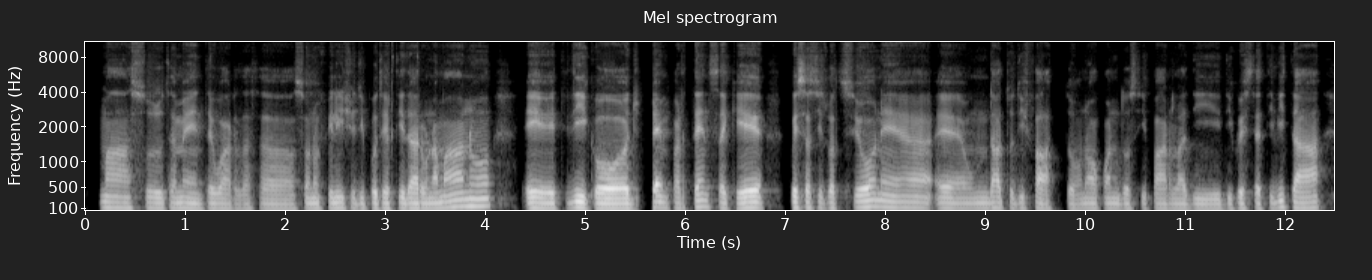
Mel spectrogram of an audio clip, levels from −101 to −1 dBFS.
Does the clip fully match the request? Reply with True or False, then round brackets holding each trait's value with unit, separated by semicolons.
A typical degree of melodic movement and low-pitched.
False (1.8 semitones; 100 Hz)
